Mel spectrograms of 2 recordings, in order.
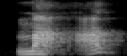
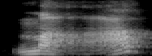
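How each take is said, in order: First: The pitch starts low and rises. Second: The pitch drops and then rises again. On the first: It means hemp. "your second tone sounds like ma, ma. It starts down here and raises up" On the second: It means horse. "It starts high, drops, and goes back up"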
